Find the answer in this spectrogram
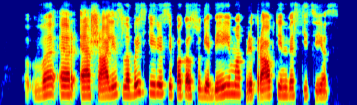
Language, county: Lithuanian, Vilnius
